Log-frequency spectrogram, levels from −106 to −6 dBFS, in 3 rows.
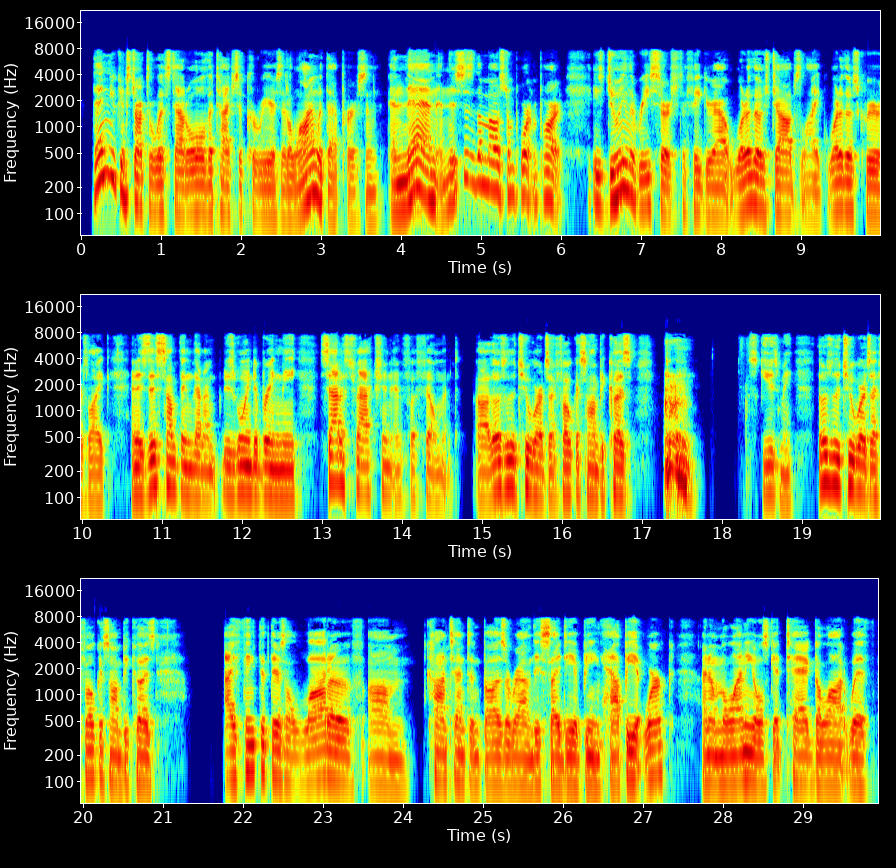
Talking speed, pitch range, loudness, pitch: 210 wpm, 95-125 Hz, -19 LUFS, 105 Hz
